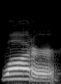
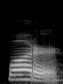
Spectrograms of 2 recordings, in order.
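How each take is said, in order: First: It is said with an American accent. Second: The same.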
